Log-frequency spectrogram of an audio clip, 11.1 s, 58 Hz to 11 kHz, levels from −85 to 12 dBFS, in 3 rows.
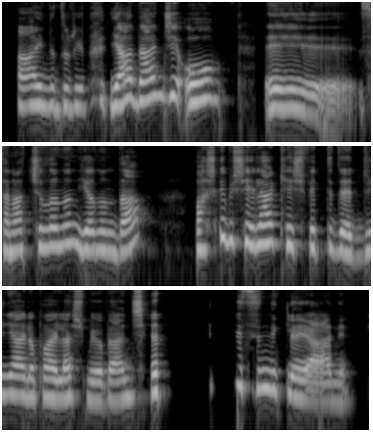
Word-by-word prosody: Aynı 225 Hz, -1 st, 0 dB
duruyor. 220 Hz, -1 st, -4 dB, 0.2 s
Ya 240 Hz, +6 st, +4 dB
bence 310 Hz, +1 st, +2 dB
o, 280 Hz, +3 st, +3 dB, 0.4 s
eee, 210 Hz, -, -1 dB
sanatçılığının 250 Hz, +6 st, 0 dB
yanında, 225 Hz, -, 0 dB, 0.5 s
başka 230 Hz, +10 st, +1 dB
bir 315 Hz, -, +3 dB
şeyler 290 Hz, -1 st, +3 dB
keşfetti 245 Hz, -3 st, -2 dB
de 190 Hz, -5 st, +1 dB
dünyayla 215 Hz, -2 st, 0 dB
paylaşmıyor 195 Hz, -2 st, 0 dB
bence 195 Hz, +3 st, -1 dB, 0.9 s
kesinlikle 275 Hz, -5 st, -1 dB
yani. 170 Hz, -3 st, -2 dB
225 Hz, 100 wpm, -25 LUFS, 205-275 Hz, 0.9 s, Ya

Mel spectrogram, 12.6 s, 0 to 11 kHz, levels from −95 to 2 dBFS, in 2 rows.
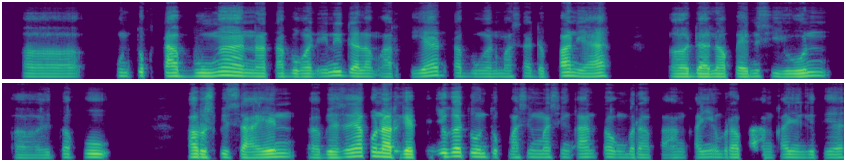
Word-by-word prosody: Eee, 125 Hz, -1 st, -6 dB, 0.3 s
untuk 145 Hz, +1 st, -7 dB
tabungan, 140 Hz, +4 st, +3 dB
nah, 130 Hz, -, +1 dB
tabungan 125 Hz, 0 st, -3 dB
ini, 145 Hz, +5 st, +1 dB
dalam 125 Hz, -4 st, -1 dB
artian 135 Hz, +7 st, -3 dB
tabungan 125 Hz, -2 st, -9 dB
masa 125 Hz, +2 st, -10 dB
depan, 145 Hz, +6 st, +1 dB
ya, 125 Hz, 0 st, 0 dB, 0.6 s
eee, 120 Hz, 0 st, +3 dB
dana 120 Hz, -1 st, +3 dB
pensiun, 125 Hz, +1 st, 0 dB
eee, 115 Hz, -6 st, -14 dB
itu -, -, -34 dB
aku 140 Hz, 0 st, 0 dB, 0.6 s
harus 135 Hz, -2 st, +5 dB
pisahin. 135 Hz, +3 st, +2 dB
Eee, 120 Hz, -, -4 dB
biasanya 145 Hz, +7 st, +4 dB
aku -, -, +1 dB
nargetin 135 Hz, -3 st, +7 dB
juga, 160 Hz, +2 st, +6 dB
tuh, 155 Hz, -, +2 dB
untuk 140 Hz, -1 st, -8 dB
masing-masing 135 Hz, +1 st, -6 dB
kantong, 140 Hz, -1 st, -4 dB
berapa 125 Hz, -1 st, -6 dB
angkanya, 125 Hz, +2 st, -8 dB
berapa 130 Hz, -1 st, -4 dB
angkanya, 125 Hz, +1 st, -6 dB
gitu, 125 Hz, 0 st, -6 dB
130 Hz, 160 wpm, -25 LUFS, 125-140 Hz, 0.6 s, nargetin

